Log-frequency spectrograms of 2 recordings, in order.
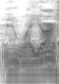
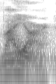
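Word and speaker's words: וַיַּרְא: It's about the word Wayar, and Wayar spent it's pronounced Vayar, but there's a difference.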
